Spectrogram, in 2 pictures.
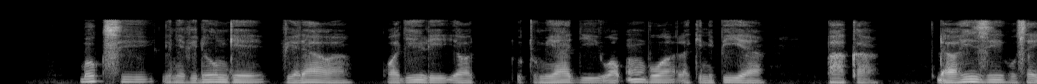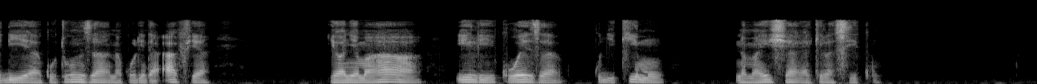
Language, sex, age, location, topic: Swahili, male, 18-24, Dar es Salaam, agriculture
